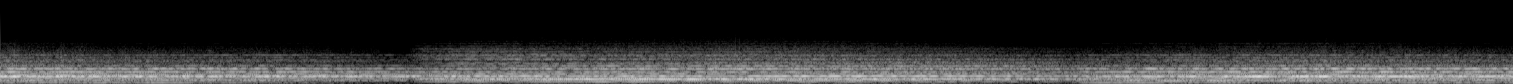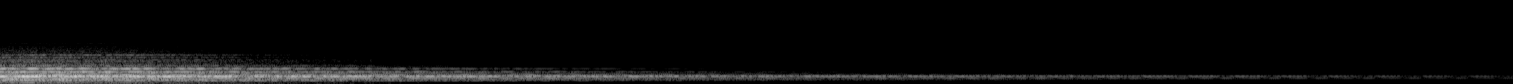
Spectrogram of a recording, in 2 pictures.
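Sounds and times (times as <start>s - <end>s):
ambient pad progression: 0.0s - 18.2s.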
